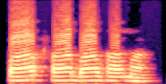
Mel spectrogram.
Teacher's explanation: प बण को ओठ से बोला जाता है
